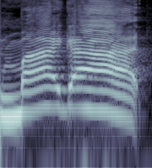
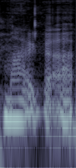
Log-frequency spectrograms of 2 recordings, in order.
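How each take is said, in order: First: "My God" said out loud, much louder; exclaimed aloud. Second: Hushed, much softer under the breath; whispered. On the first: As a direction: let "My God" burst out in alarm. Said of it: "I said". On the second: Terrified under the eye probe, a much softer hushed "My God". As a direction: mutter it under your breath in fear. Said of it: "I think I whispered that under my breath". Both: Retold or imitated.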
